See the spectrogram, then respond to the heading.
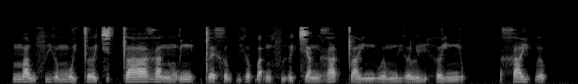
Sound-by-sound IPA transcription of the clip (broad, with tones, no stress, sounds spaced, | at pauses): m a˧˩ w f i˧˩ ə̯ m o˧˩ j t̪ əː˨˩ t͡ɕ ə˦˥ t̚ t̪ aː˨˦ ɣ a˧ n m ɔ̰˧˥ ɲ ə˨˩ p̚ t̪ ɛ˨˦ x ə̰˧˨ w ɓ i˧ ə̯ ɓ a̰˧˥ n f ɨ̰˧˥ ə̯ t͡ɕ a˧ n ɣ a˦˥ t̚ t̪ a˨˩ j ɲ u˨˩ ə̯ m i˨˩ ə̯ l i˧ h ə˧ j ɲ ə˦˥ p̚ | x a˨˦ j ɓ ə˨˩ p̚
